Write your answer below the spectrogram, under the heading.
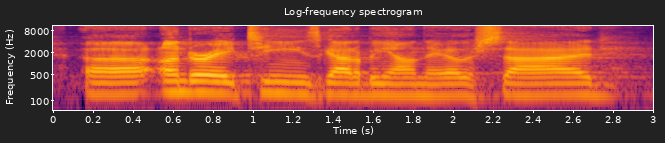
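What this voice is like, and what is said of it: Texan accent. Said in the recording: “he said in a Texan accent.”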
